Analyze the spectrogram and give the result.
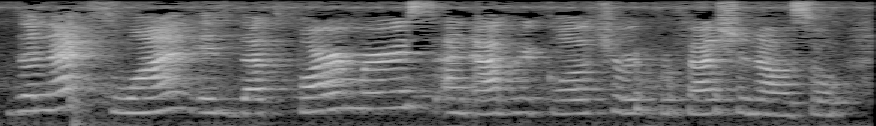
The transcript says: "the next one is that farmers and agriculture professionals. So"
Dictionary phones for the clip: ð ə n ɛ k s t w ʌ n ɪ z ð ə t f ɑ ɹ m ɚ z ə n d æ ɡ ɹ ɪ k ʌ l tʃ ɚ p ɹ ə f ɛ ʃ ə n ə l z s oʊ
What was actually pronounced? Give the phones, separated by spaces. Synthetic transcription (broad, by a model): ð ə n ɛ k s t w ʌ n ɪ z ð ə t f ɑ ɹ m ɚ s ə n d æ ɡ ɹ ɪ k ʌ l tʃ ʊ p ɹ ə f ɛ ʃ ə n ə l s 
